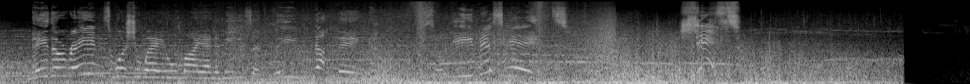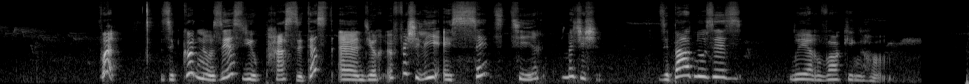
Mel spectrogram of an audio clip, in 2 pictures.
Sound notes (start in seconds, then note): 5.9 thunder noise; 9.2 bird noises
